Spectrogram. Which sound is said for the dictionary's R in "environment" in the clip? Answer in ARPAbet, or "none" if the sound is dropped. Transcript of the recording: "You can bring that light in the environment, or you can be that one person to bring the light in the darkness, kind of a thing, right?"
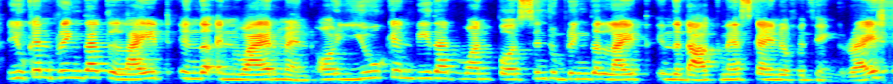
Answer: none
